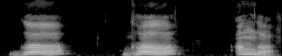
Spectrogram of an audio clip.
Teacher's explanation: आपके गले में कंपन हो रहा है, बिल्कुल हो रहा होगा। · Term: सघोष व्यंजन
